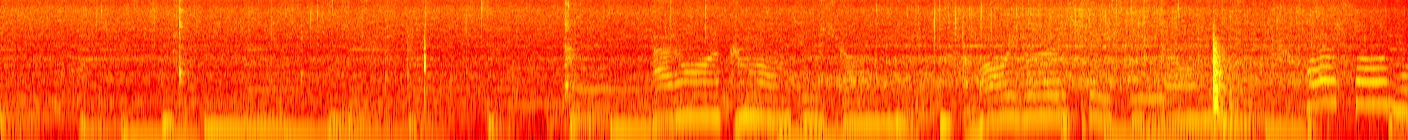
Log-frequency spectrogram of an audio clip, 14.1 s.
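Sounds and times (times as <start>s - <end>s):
onions sizzling in a pot: 0.0s - 14.0s
soft melodic background music: 0.0s - 14.0s
syrup pouring: 6.3s - 14.0s.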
